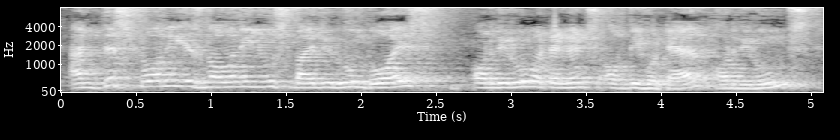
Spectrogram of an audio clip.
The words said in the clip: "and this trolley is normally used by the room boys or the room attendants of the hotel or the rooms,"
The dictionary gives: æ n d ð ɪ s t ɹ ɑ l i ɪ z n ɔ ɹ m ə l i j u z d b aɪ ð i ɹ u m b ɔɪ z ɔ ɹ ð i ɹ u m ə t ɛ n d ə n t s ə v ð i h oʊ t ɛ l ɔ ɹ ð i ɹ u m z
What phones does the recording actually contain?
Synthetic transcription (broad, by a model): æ n d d ɪ s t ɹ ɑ n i ɪ z n ɔ ɹ m ə l i j u z d b aɪ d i ɹ u m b ɔɪ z ɔ ɹ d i ɹ u m ə t ɛ n d ə n t s ə v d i h oʊ t ɛ l ɔ ɹ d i ɹ u m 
